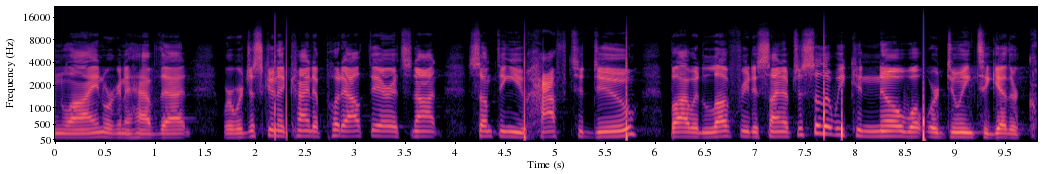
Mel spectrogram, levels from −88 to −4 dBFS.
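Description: Loud pops land at 2.21–2.34 s (a double), 4.70–4.72 s, 5.72–5.74 s, 7.70–7.90 s (another double) and 8.69–8.71 s, jumping roughly 20 to 25 dB above the sound, which keeps going underneath. Likely a voltage spike from a switch, plug or static.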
